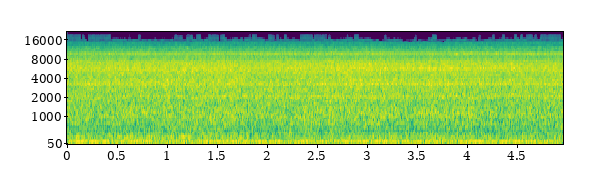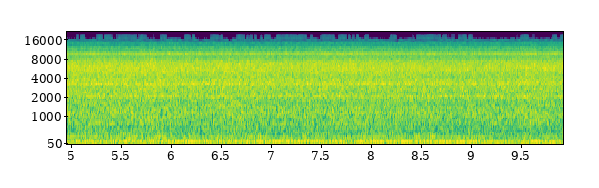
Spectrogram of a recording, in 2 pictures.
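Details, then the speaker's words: Small block 350 in a C10, setting initial ignition timing with the distributor: deep idle with an uneven, loping beat that never settles because timing was turned too far; about 10 degrees initial ran best. Rough idle from incorrect timing. "now it's idling really rough it's too far"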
